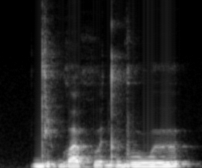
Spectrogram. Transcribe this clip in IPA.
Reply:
di˧ɡʷa˩xʷe˩d ŋɡu˧wɯ˧˥

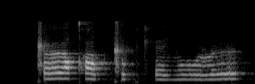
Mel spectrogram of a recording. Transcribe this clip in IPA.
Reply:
ǁœː qʰuːkǁukt͡ʃʼeʎuː ɭʏ

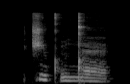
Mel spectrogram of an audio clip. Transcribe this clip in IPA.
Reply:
t͡ʃɪkʷʼĩŋ͡ǃæ

